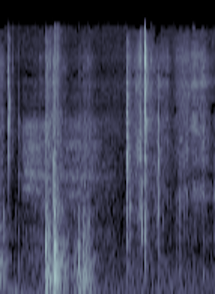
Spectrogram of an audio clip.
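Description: Plastic parts packaging crinkling and rustling as it is handled, in a few short rustles about half a second and about one and a half seconds in.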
